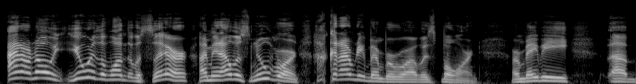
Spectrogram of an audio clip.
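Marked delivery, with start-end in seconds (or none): 0.1-4.8 high-pitched mock teenage backtalk; smart-aleck teen. Teen talking back to dad's barn question, high cheeky retort. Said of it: "I might have answered differently, like".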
